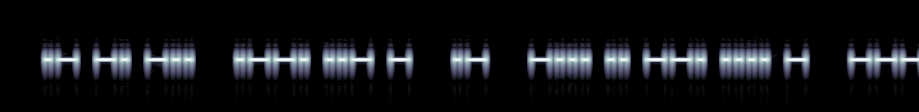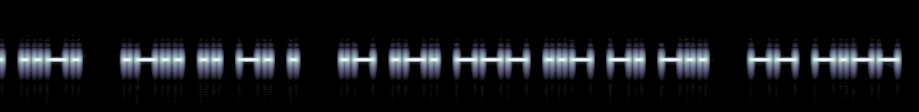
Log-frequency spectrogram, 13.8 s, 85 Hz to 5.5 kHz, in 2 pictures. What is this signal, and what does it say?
Morse code, heard as a keyed tone, about 25 wpm, 600 Hz. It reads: AND PUT A BIGHT OF LINE AROUND MY
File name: the old man and the sea part 1 25wpm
